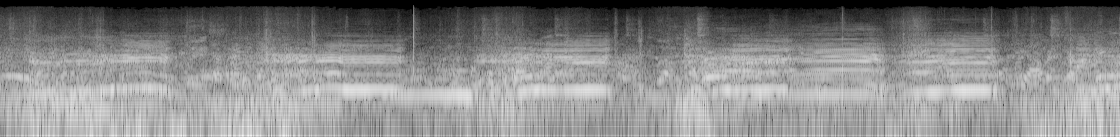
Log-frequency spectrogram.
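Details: Calves at the Plaosan cattle market in Magetan, East Java; repeated moos, each rising then leveling off, about every two seconds with overlapping callers and a busy market background.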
